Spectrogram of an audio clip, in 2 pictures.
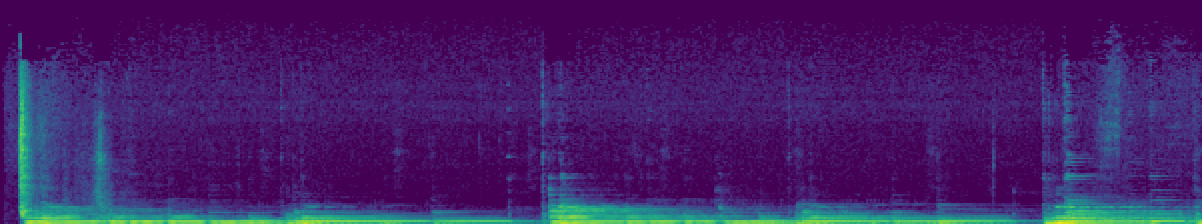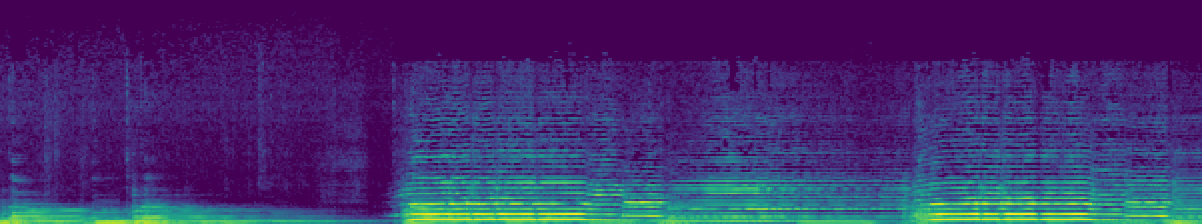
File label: guitar; Guitar & Violin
